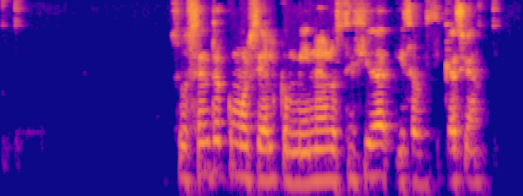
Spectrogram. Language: Spanish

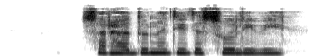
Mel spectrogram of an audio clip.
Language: Pashto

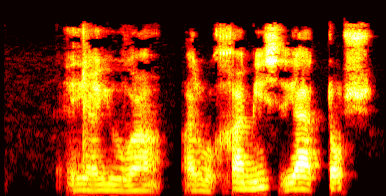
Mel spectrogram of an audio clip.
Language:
Kabyle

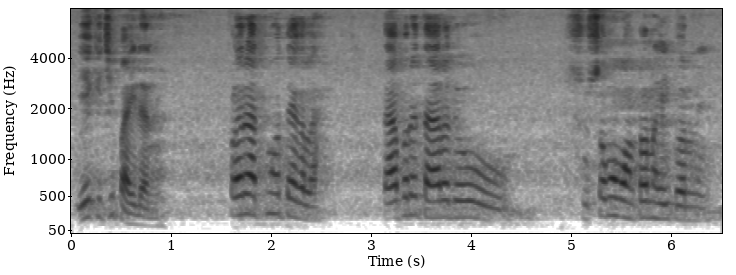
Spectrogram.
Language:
Odia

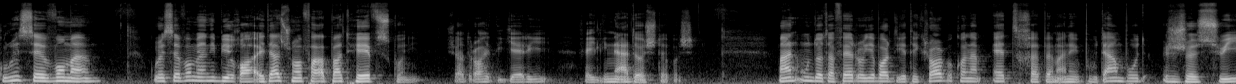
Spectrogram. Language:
Persian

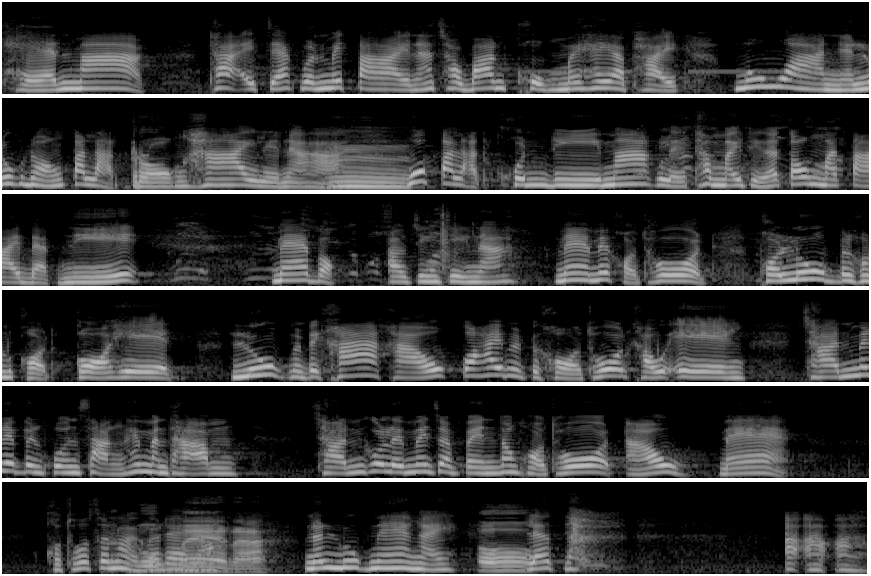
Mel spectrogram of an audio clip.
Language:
Thai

